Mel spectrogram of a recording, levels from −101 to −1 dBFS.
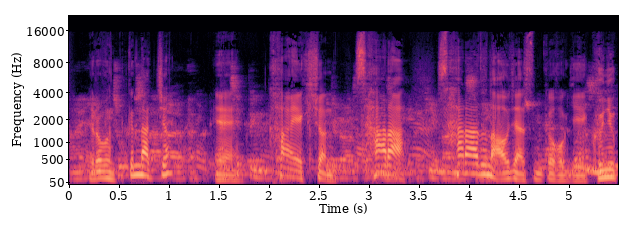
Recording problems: background chatter; loud; throughout; 3 voices, 9 dB below the speech

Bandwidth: 15.5 kHz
